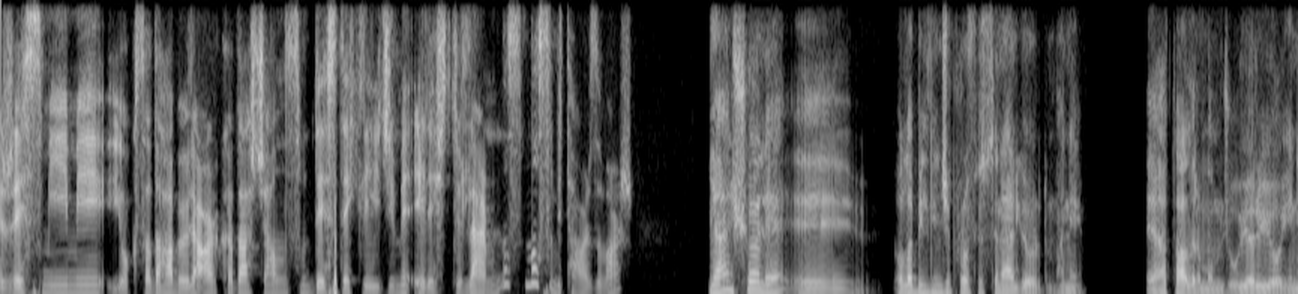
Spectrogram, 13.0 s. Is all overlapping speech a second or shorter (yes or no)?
yes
